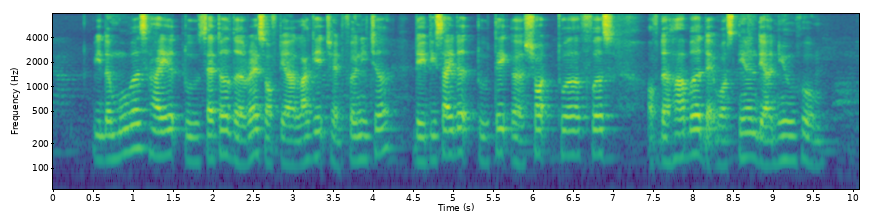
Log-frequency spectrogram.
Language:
English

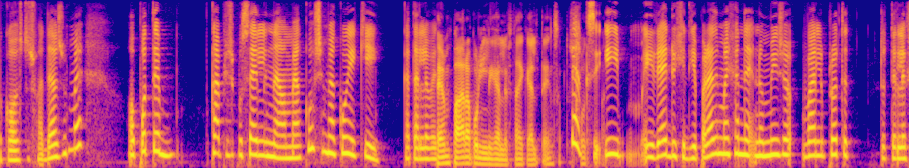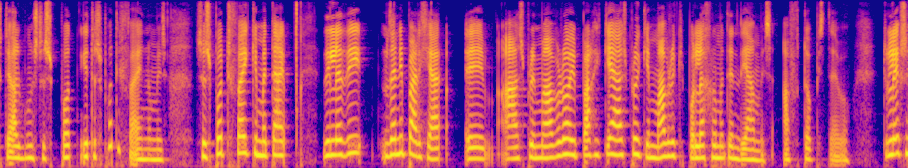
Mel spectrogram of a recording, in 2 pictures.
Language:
Greek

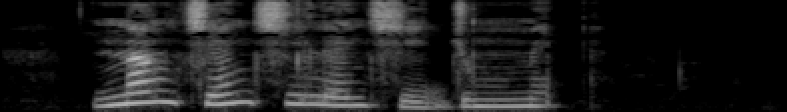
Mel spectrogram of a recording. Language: Mungaka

